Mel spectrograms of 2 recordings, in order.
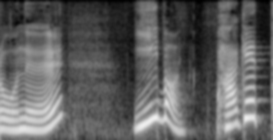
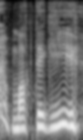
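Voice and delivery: mock French reading; 3 semitones lower, slower than usual. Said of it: "왜 이렇게 읽었을까?".

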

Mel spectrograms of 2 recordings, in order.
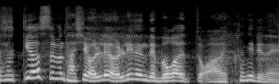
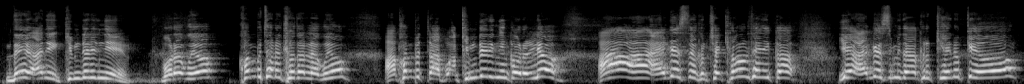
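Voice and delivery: high, carrying phone voice; obliviously loud phone replies; loud coworker voice; 7 semitones higher than usual. Acted. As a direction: repeat everything so the whole office hears. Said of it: "진짜 큰 소리로".

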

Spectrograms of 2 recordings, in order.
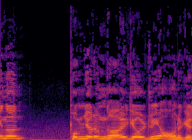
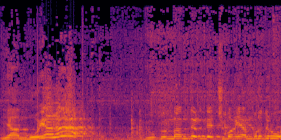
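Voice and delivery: harsh barking commands; 6 semitones higher than usual. Acted. Chef throwing out applicant.

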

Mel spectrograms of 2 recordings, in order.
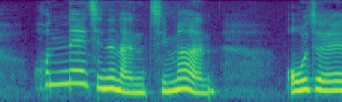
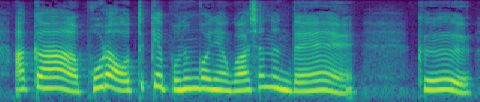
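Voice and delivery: ordinary talk, nothing marked

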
